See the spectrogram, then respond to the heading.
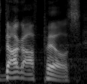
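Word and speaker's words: Daugavpils: And that's how you pronounce it. It's Dog Off Pills.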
